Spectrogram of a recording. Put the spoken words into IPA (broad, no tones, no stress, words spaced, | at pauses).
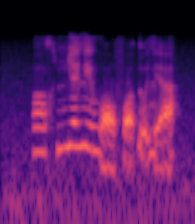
ɔxɲɛlʲɛ wɔ̰fɔ̰ɗo̰lʲa̰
